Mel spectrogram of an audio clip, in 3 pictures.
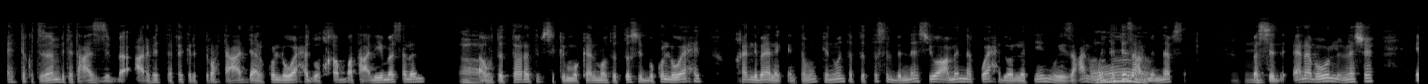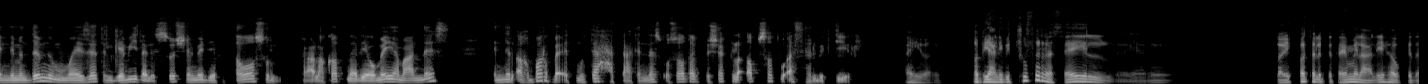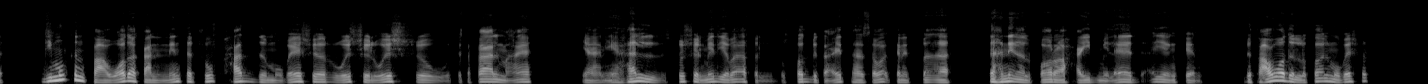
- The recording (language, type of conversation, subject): Arabic, podcast, إيه دور السوشيال ميديا في علاقاتك اليومية؟
- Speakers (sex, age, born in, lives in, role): male, 35-39, Egypt, Egypt, host; male, 45-49, Egypt, Egypt, guest
- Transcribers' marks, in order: in English: "للسوشيال ميديا"; in English: "لايكات"; in English: "السوشيال ميديا"; in English: "البوستات"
